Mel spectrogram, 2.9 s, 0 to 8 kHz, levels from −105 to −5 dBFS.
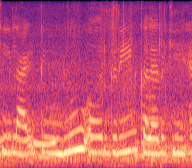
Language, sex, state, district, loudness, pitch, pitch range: Hindi, female, Bihar, Kaimur, -13 LUFS, 280 Hz, 270-295 Hz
